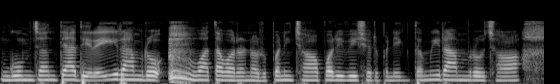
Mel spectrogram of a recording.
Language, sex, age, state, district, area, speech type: Nepali, female, 18-30, West Bengal, Darjeeling, rural, spontaneous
